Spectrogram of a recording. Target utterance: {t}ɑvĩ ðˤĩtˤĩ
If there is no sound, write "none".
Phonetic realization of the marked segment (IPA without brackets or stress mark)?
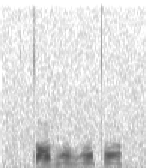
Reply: t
